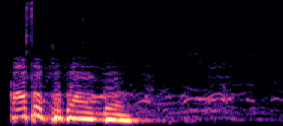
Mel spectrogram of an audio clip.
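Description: Speech: a man talking loudly for about a second, then fainter voices.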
